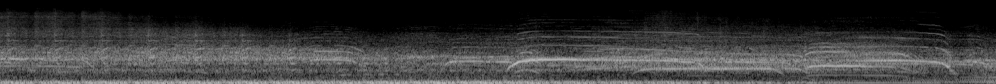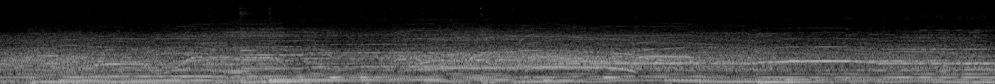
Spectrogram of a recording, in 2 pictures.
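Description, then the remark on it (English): A large concert crowd in Las Vegas screams and cheers loudly for the whole stretch, with many overlapping high whoops and shrieks rising and falling above a dense, roaring wash of noise and a low rumble underneath. “You want to see these guys work together? Somebody scream!”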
